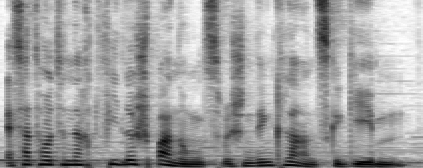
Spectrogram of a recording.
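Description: A man voicing a serious, commanding she-cat clan leader who speaks gravely in a storybook reading. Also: medium pitch, big pitch swings, soft background music, natural voice. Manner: grave, measured.

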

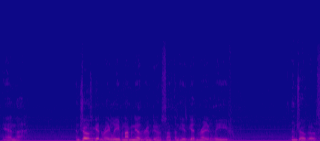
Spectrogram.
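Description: A man's voice: medium pitch, fairly even intonation, fast. A middle-aged man preaching a sermon in a small church, speaking conversationally and putting questions to the congregation from the pulpit. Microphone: pulpit microphone. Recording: reverberant church with faint mains hum.

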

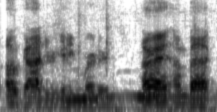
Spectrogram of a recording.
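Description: A man co-hosting a gaming video, chatting casually during co-op play, excitable and quick to laugh and shout. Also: medium pitch, noisy background. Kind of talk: casual co-op gameplay banter.

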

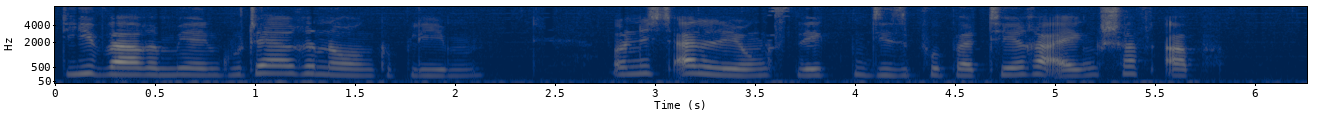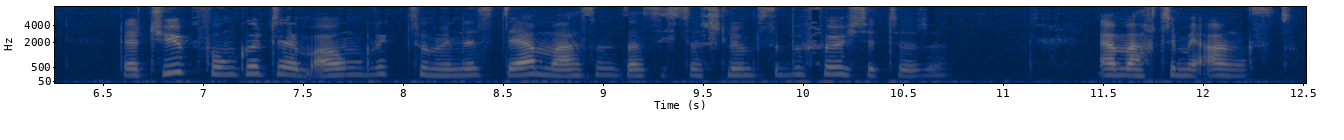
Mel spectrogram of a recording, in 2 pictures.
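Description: A woman reading a first-person audiobook, with an expressive, dryly humorous storytelling manner. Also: fairly high pitch, normal speed, no echo. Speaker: audiobook reader.

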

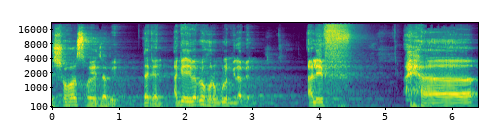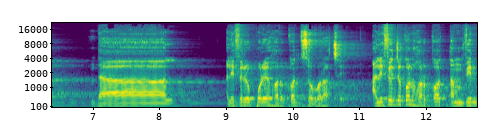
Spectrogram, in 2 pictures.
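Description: A male Quran teacher drilling Arabic letters and vowel marks in a slow call-and-response lesson, asking questions and answering them himself. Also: fairly high pitch, roomy sound, in a large hall. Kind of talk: online Quran alphabet lesson.

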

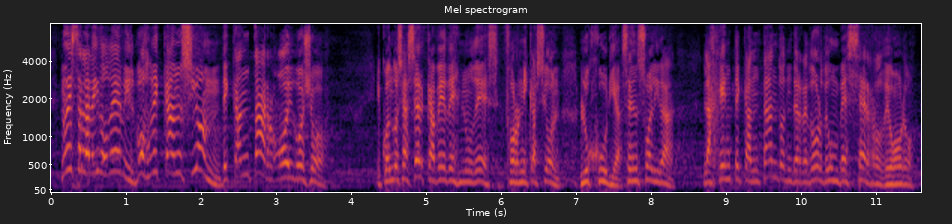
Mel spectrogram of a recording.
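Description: A pastor with an Argentine accent preaches with theatrical flair, slipping into quick acted exchanges to make his point. His voice sits high for a man, bright and forceful. The delivery is dramatic and animated throughout. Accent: Argentine Spanish. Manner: dramatic preacher acting out dialogues with shifting voices. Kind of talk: sermon.

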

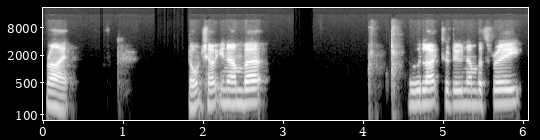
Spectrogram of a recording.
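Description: A man's voice: a little high, level tone, slow pace, dull audio. A man teaching an online English class, patiently prompting students with questions over a video call.

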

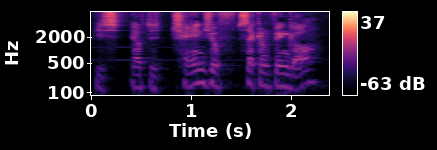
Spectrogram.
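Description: A man teaching a casual piano tutorial, counting fingerings aloud in a loose, chatty way while getting sick and slightly hoarse. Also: fairly high pitch, fairly quick. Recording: loud piano music over the voice. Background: piano playing.

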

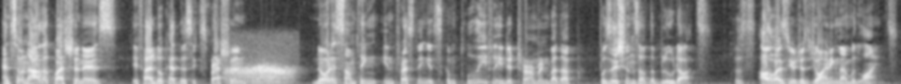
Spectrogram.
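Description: On stage in an indoor lecture hall, an older man who is a mathematician and novelist gives an informal public lecture, explaining things conversationally and step by step. His voice is fairly high and expressive, at a moderate pace.

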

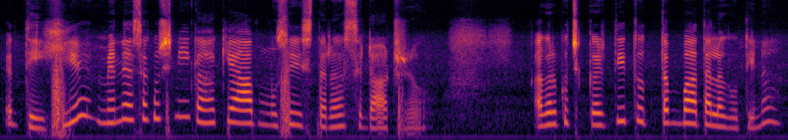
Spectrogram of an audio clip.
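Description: A woman's voice: high-pitched, expressive, measured pace, voice pushed up. A woman doing Maisha, a playful flirty lover. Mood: protesting.

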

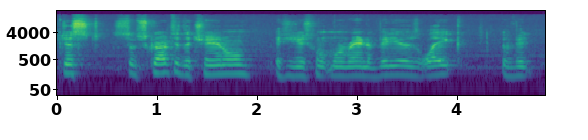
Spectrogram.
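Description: A man with a gentle Southern drawl from Georgia, speaking a little high for a man. He rambles through a casual late-night update, restarting sentences and leaning on fillers, sounding tired. Faint noise sits behind his voice. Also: fairly even intonation, normal speed. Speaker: hobbyist phone modder.

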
